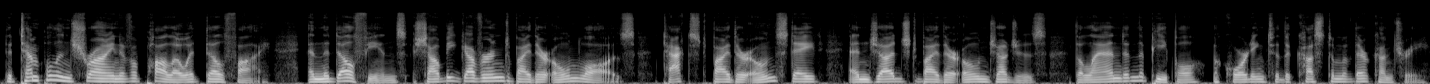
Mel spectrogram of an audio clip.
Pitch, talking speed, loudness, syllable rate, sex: 120 Hz, 170 wpm, -19 LUFS, 4.5 syllables/s, male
